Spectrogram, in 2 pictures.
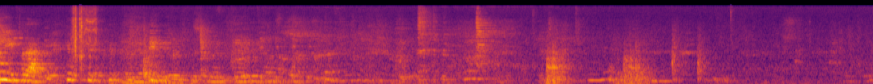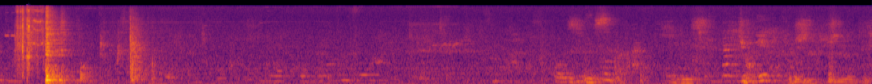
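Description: A woman speaks calmly to children nearby.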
